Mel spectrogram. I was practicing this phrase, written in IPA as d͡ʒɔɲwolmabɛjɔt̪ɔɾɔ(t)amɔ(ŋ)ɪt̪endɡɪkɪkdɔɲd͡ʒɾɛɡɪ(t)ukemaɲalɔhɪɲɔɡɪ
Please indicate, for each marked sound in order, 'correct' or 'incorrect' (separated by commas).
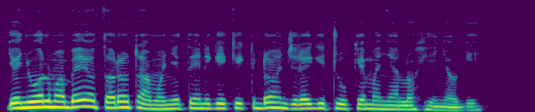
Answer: correct, incorrect, correct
